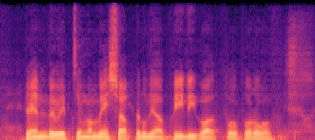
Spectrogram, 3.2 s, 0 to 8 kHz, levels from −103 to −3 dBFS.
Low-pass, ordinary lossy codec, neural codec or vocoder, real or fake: none; none; codec, 16 kHz, 0.5 kbps, FreqCodec, larger model; fake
